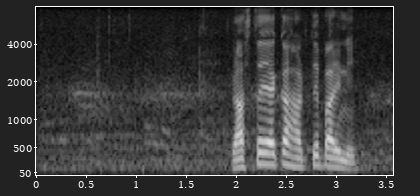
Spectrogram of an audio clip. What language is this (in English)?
Bangla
